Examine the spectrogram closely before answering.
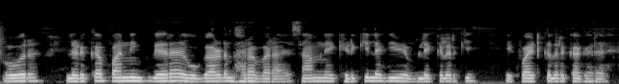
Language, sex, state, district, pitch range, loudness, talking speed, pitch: Hindi, male, Rajasthan, Bikaner, 145-155 Hz, -16 LUFS, 230 wpm, 145 Hz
